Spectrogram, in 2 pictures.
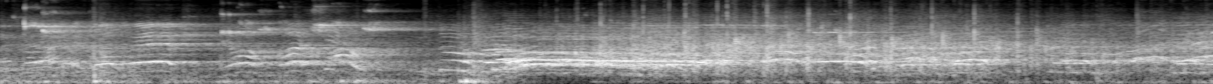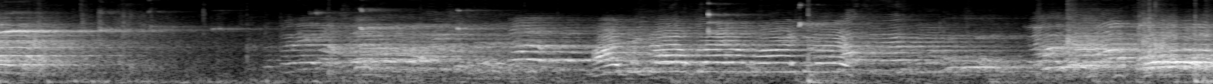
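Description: Young girls shout to each other in a large echoing hall.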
